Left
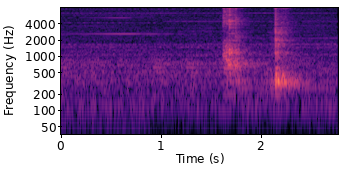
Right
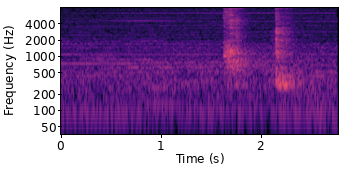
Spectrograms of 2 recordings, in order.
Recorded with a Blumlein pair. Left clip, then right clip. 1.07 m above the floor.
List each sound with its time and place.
1.6 s chewing: 50° left, 0.9 m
